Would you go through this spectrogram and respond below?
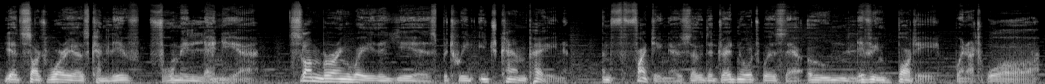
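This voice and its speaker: A man's voice: low voice, sing-song, a little slow, gravelly, a little mellow, faint music behind. A man hosting a lore show, delivering scripted narration in a theatrical, formal and florid manner. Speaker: host of a Warhammer lore show.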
